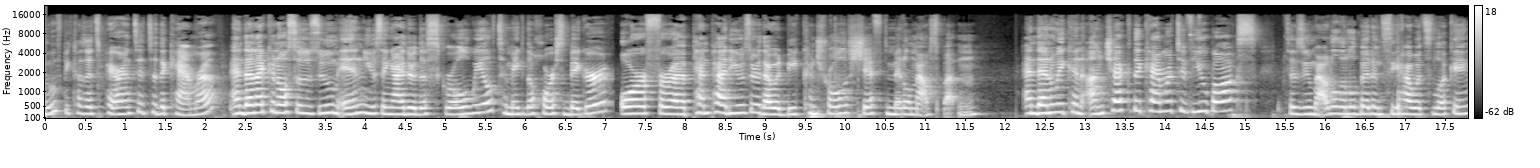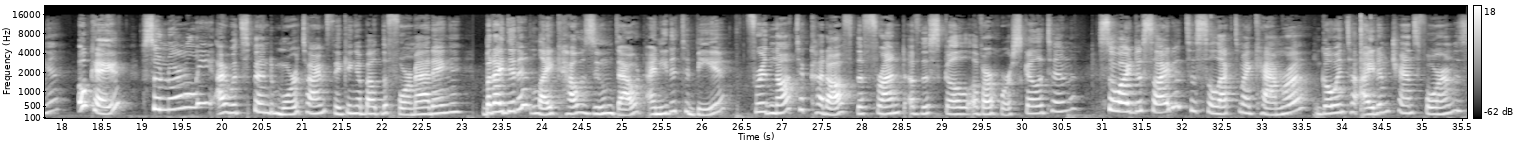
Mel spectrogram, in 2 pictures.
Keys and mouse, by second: 5.4-6.9 shift+middle drag, 10.0-11.9 ctrl+shift+middle drag, 14.2 click, 14.9 shift+middle click, 16.3-16.7 shift+middle drag, 17.9 space, 32.2 click, 34.2 click.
